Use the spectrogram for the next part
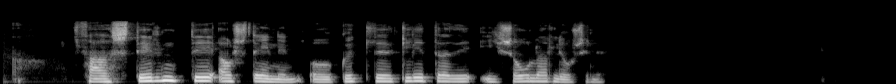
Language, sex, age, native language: Icelandic, male, 20-29, Icelandic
